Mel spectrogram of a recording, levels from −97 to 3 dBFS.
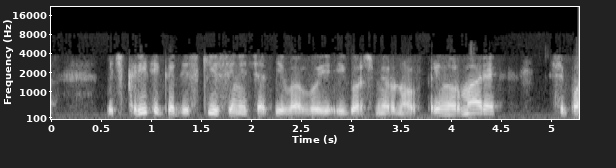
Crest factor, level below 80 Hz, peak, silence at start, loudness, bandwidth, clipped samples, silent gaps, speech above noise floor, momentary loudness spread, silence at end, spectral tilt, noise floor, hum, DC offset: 14 dB; -52 dBFS; 0 dBFS; 0.2 s; -14 LUFS; 4.1 kHz; under 0.1%; none; 25 dB; 10 LU; 0 s; -7 dB/octave; -39 dBFS; none; under 0.1%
